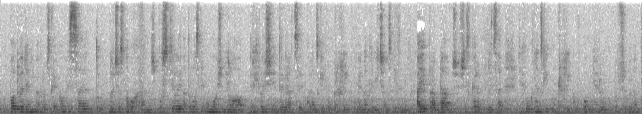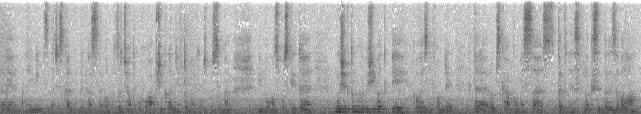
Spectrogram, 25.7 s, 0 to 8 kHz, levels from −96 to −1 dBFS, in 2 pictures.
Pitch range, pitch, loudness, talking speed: 165-185 Hz, 180 Hz, -32 LUFS, 150 wpm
